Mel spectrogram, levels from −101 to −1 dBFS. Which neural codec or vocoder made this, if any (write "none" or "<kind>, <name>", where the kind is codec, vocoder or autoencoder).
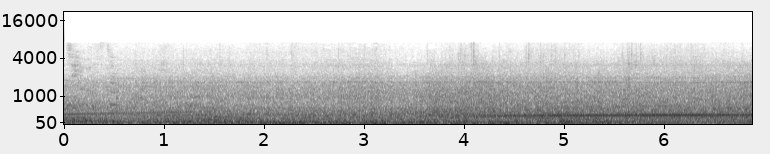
none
